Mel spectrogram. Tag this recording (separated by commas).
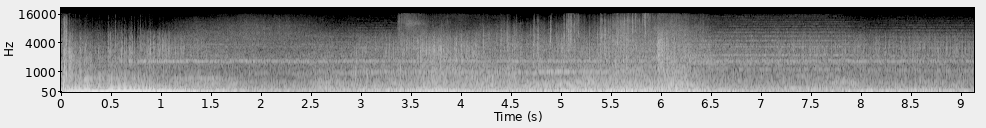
firing cannon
